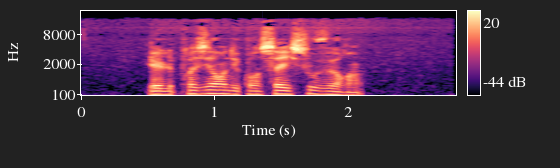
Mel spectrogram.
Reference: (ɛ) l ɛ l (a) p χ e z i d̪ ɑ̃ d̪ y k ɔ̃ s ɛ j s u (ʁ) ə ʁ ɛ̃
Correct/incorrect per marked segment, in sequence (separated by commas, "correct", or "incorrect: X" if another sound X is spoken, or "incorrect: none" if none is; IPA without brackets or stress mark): incorrect: i, incorrect: ə, incorrect: v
